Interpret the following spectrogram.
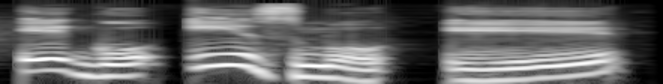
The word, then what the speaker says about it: egoísmo: Egoísmo.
